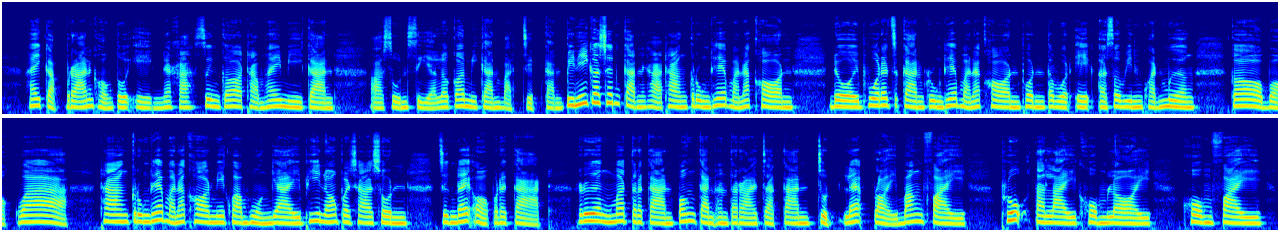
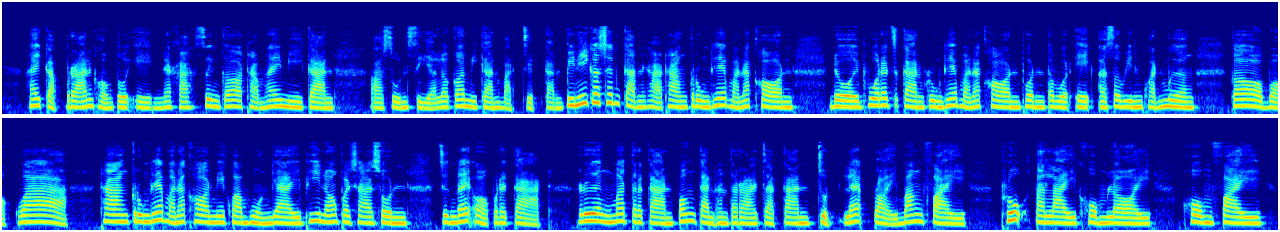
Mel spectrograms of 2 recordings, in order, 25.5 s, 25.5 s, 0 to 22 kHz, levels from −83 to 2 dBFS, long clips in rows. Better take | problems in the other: first | garbled, watery; slightly; nothing above 8.5 kHz

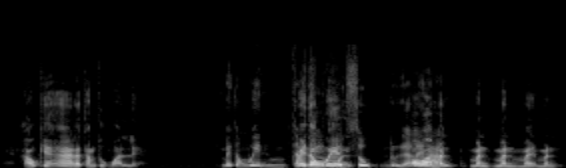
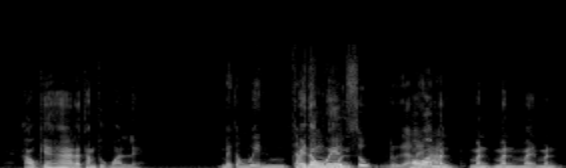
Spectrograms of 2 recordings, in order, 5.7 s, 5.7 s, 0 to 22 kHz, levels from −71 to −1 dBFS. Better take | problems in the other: second | thin; very; fading below 350 Hz

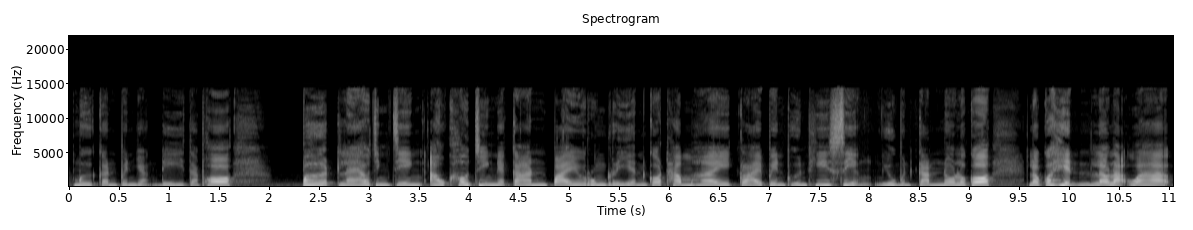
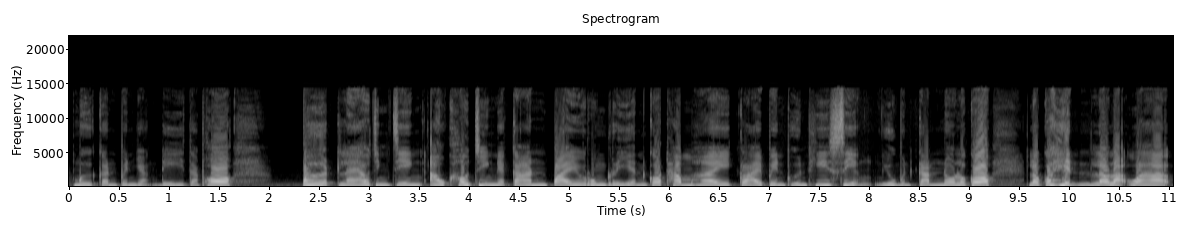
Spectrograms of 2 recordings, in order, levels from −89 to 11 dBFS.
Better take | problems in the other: first | distortion; slight; 2% of the sound clipped

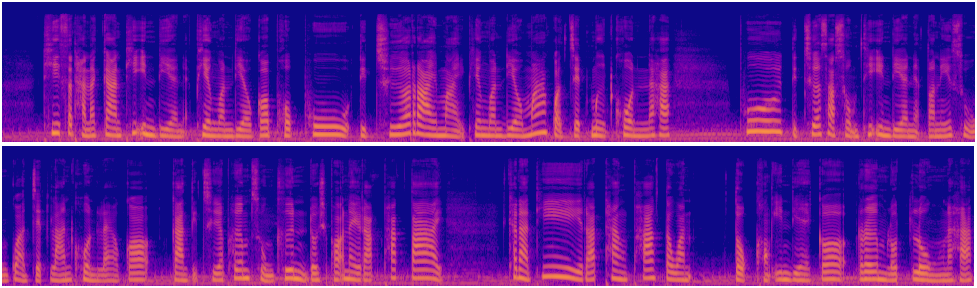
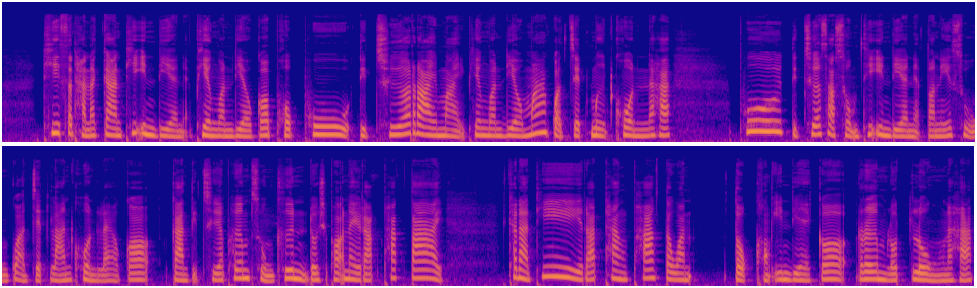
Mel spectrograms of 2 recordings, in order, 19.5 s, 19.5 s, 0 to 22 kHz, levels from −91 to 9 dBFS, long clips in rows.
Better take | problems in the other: second | low rumble; faint; throughout; 25 dB below the speech

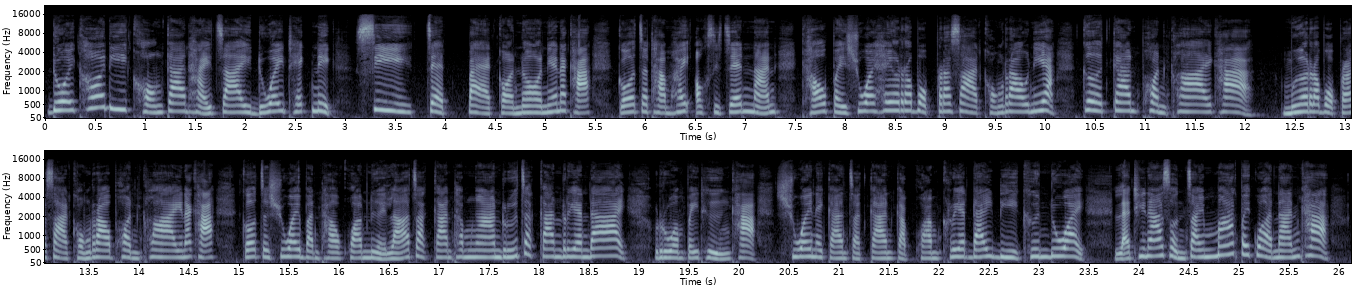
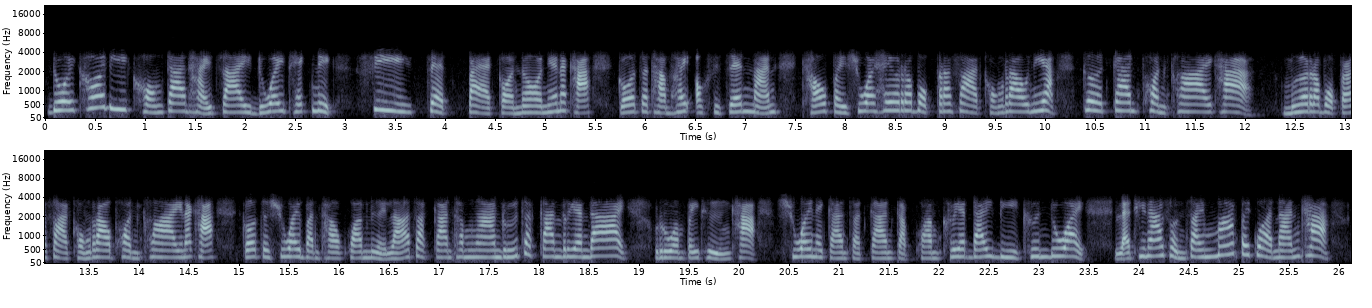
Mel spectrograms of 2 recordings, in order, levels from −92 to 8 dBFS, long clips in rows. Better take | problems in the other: first | phone-call audio; nothing above 3.5 kHz

